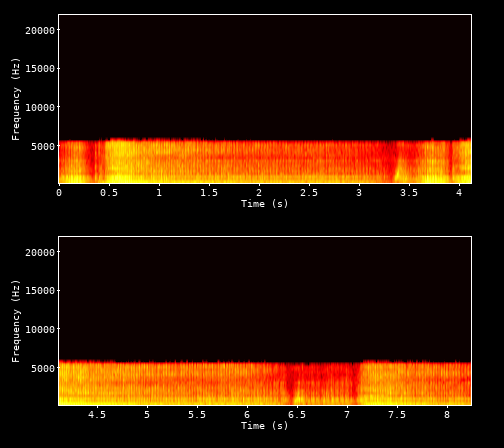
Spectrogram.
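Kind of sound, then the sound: animal, tiger roaring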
